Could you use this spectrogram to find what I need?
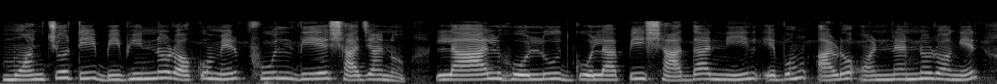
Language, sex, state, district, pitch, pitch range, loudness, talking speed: Bengali, female, West Bengal, Jalpaiguri, 240 Hz, 220-270 Hz, -25 LUFS, 95 wpm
